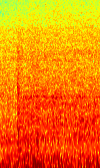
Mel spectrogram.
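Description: Trackmobile rail car mover running with a steady low engine drone as it pulls a string of covered hopper cars.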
